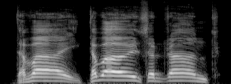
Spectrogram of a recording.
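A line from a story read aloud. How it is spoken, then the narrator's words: Shouting with all strength. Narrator (Russian): что из силы кричал он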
